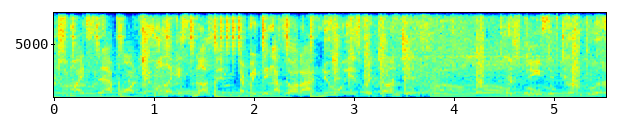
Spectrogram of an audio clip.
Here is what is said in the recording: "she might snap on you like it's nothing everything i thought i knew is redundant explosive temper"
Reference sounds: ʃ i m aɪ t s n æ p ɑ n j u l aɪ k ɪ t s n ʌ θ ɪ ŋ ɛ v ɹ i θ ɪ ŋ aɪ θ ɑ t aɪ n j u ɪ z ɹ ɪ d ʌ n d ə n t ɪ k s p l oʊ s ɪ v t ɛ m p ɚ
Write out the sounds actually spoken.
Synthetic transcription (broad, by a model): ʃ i m aɪ t s n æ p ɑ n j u l aɪ k ɪ t s n ʌ θ ɪ ŋ ɛ v ɹ i θ ɪ ŋ aɪ θ ɑ t aɪ n j u ɪ z ɹ ɪ d ʌ n d ə n t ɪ s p ɛ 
